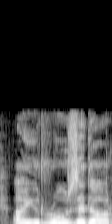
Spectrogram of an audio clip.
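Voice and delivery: calling out. Acted. Preacher calls out again.

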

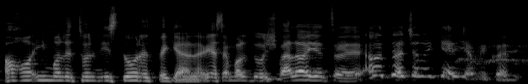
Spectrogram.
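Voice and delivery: tearful plea. Acted. Devotee begging the weeping Imam to stop, tearful plea. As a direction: plead softly, voice breaking upward at the end.

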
